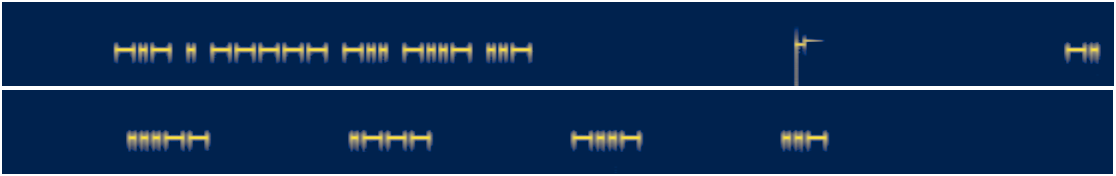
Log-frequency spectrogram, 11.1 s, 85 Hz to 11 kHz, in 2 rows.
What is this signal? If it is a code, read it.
Morse code, heard as a keyed tone, about 40 wpm, spaced as for 18 wpm, 700 Hz. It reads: KE0DXU N3JXU
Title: USA Call Signs - 8x Character Spacing - 40wpm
